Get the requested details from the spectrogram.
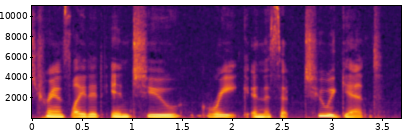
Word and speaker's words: Septuagint: I always feel like I'm saying that wrong. – You are. – Which is, I am. How is it? Septuagint. – Septuagint. Okay, got it.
